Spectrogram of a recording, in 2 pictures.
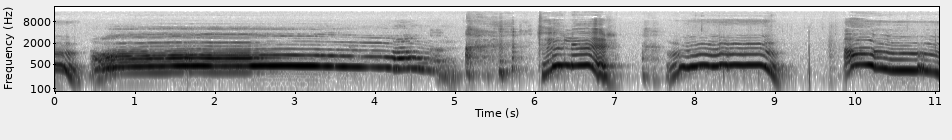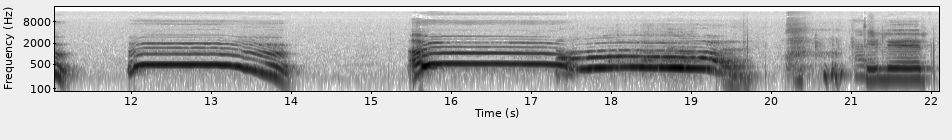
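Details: Siberian Husky and Samoyed mix. A husky–samoyed mix dog howls in long, mournful notes that rise, hold and fall away, each lasting a couple of seconds. Brief yips and grumbles sit between the howls, with short quiet gaps.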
